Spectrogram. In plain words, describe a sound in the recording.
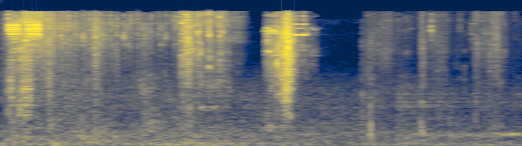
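A short chime rings as money is picked up.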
